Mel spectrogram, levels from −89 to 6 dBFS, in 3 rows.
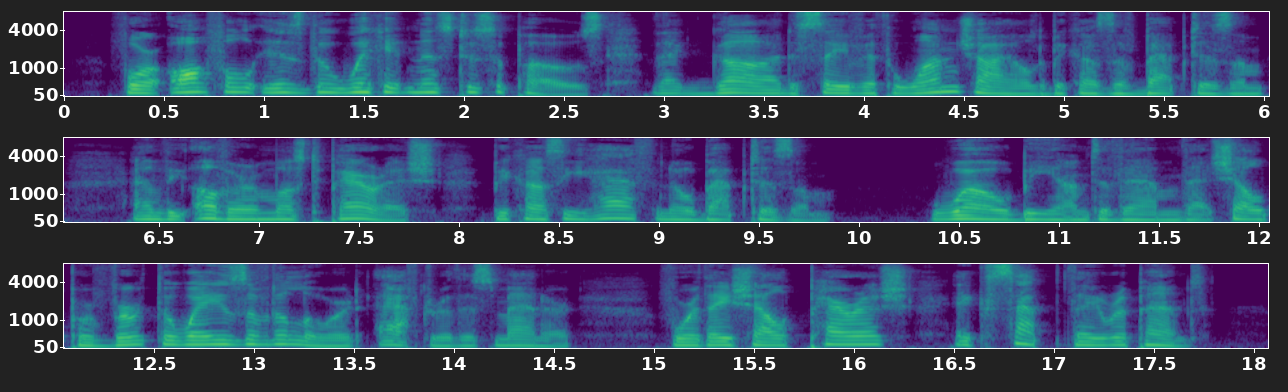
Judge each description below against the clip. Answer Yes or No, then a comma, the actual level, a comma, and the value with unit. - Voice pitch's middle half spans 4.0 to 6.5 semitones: Yes, wide, 5.4 semitones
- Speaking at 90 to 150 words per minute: No, average, 165 wpm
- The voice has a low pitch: Yes, low, 120 Hz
